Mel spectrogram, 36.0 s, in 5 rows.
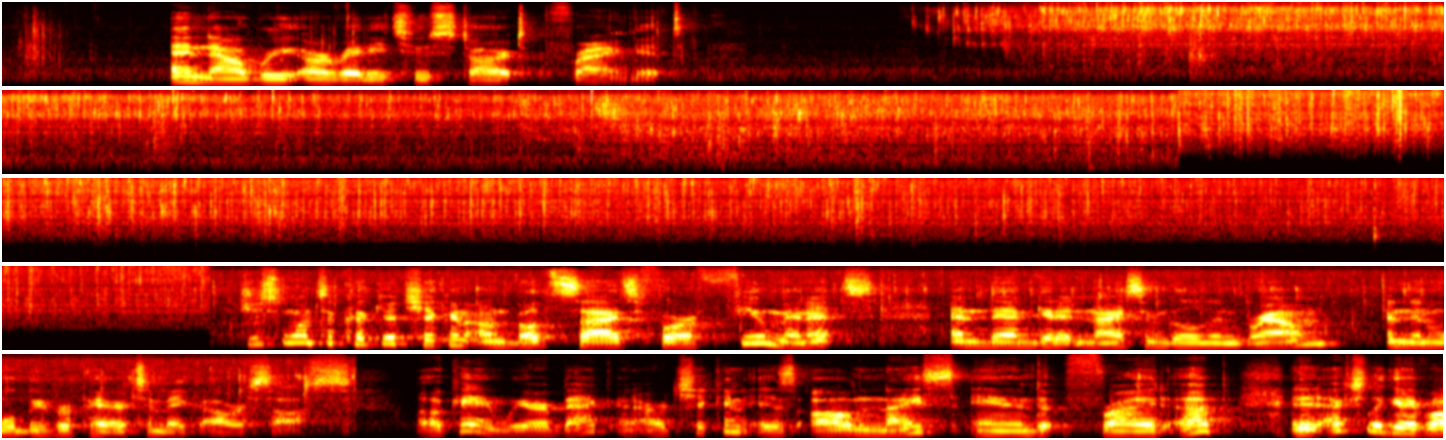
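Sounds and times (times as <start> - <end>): chicken frying in hot oil: 4.6 - 30.6.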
